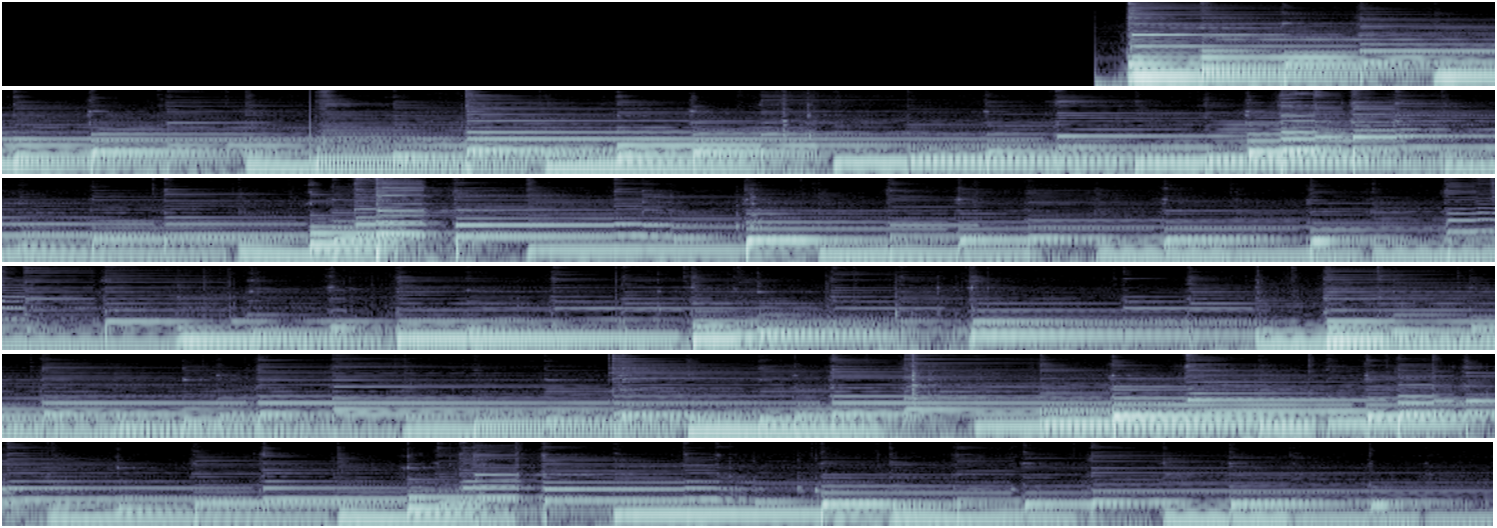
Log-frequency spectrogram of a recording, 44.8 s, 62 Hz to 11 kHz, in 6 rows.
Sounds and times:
Acoustic guitar: 5.5 - 44.7.

